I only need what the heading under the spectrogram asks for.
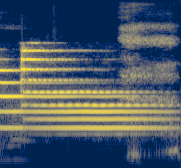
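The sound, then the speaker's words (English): A doorbell chimes in two ringing tones, the second following about a second after the first, loud with a sustained, shimmering decay and no voices. “Every time he heard the doorbell, you think it was his dad.”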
